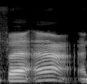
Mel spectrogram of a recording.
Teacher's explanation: huruf ain ni jangan naik ke hidunglah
